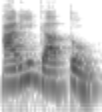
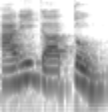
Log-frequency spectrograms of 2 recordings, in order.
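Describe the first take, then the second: The two takes are said the same way.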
